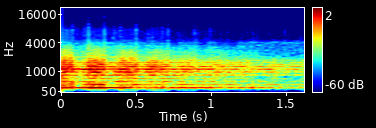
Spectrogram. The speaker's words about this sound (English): Sorry, there's... massive delay feedback in the synth. There's massive delay feedback distortion.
